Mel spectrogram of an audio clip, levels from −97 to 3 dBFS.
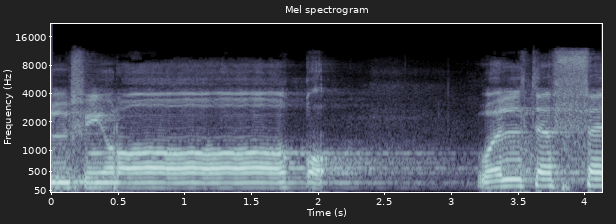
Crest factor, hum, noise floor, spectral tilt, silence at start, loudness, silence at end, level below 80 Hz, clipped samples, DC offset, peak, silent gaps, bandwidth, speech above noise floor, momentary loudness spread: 10 dB; none; -41 dBFS; -5 dB/octave; 0 s; -17 LUFS; 0 s; -52 dBFS; under 0.1%; under 0.1%; -8 dBFS; none; 12 kHz; 24 dB; 10 LU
